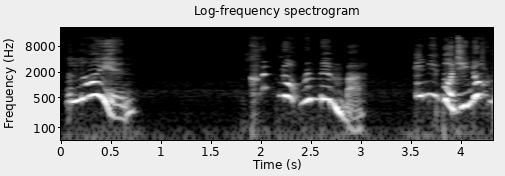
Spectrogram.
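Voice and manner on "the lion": plain reading voice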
